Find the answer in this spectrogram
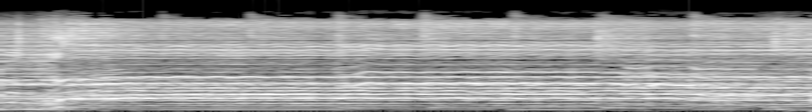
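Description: A man singing one long held note into a microphone, over gospel backing music with choir voices.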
